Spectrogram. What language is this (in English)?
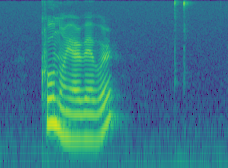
Faroese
